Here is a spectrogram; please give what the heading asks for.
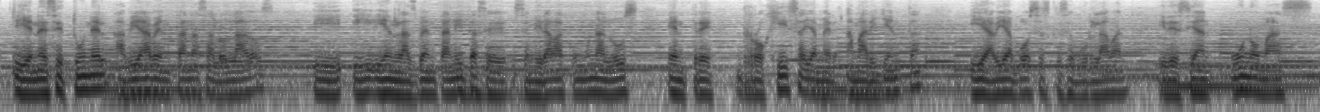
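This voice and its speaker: A man from Mexico telling his life testimony at a church, speaking slowly and haltingly, often repeating words. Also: rumbling low. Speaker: guest giving testimony. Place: church building.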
